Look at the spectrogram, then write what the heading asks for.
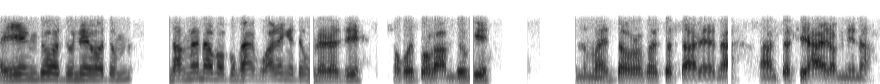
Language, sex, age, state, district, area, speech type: Manipuri, male, 60+, Manipur, Imphal West, urban, conversation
